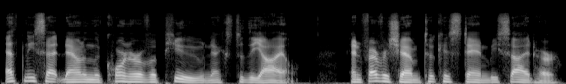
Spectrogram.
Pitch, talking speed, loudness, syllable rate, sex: 110 Hz, 210 wpm, -18 LUFS, 5.3 syllables/s, male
